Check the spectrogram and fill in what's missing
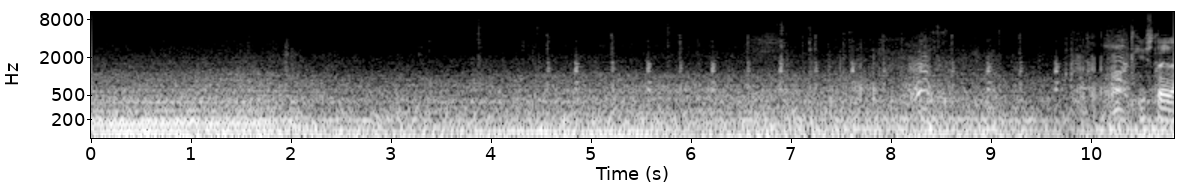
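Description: HGV truck making a right turn on a UK road, a steady low engine rumble with road noise throughout, loud and close, with voices talking over it.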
